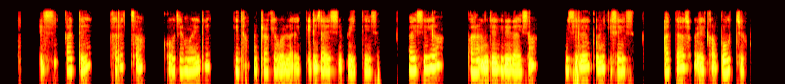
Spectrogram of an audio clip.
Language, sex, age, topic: Gamo, female, 18-24, government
